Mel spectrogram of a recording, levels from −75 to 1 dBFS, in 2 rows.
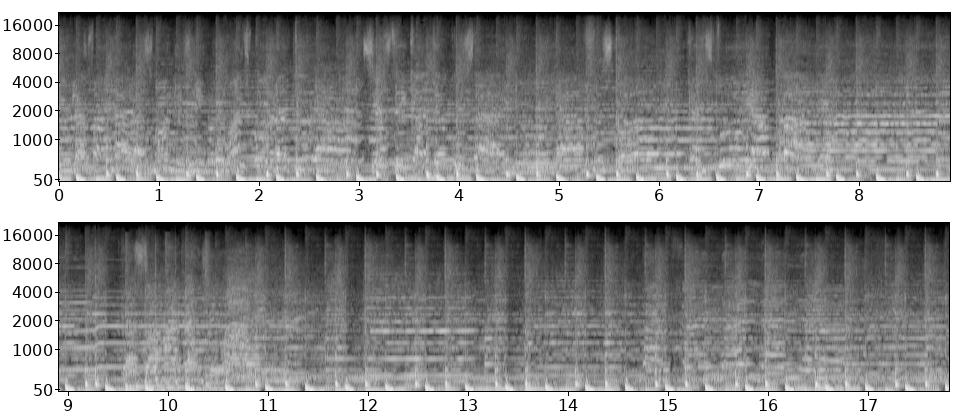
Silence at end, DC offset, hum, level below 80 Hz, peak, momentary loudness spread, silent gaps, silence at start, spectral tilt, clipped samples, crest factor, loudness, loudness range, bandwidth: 0 s; under 0.1%; none; -16 dBFS; 0 dBFS; 2 LU; none; 0 s; -5 dB/octave; under 0.1%; 12 dB; -14 LUFS; 2 LU; 19.5 kHz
